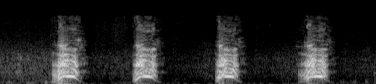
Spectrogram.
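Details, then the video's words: Barking Basset Hound puppy: four punchy barks delivered at a steady rhythm, about one every 0.8 seconds, with near-silence in the gaps. "SOM DO CACHORRO BASSET HOUND 🐶 EFEITO SONORO DE CACHORRO LATINDO 🐶BASSET HOUND PUPPY SOUND"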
